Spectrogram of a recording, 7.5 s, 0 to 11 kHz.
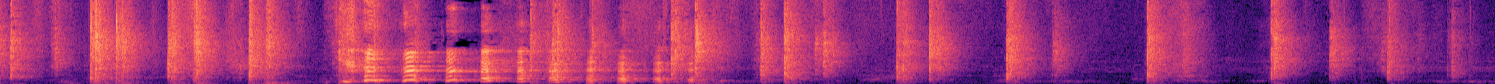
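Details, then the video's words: An 11-year-old bull terrier performs indoors for treats, 'singing and dancing': a fast train of short, clicking pulses with a brief stretch of high, tonal whining yelps in the middle, while a person repeatedly asks whether the dog wants something. "Bull terrier singing and dancing"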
